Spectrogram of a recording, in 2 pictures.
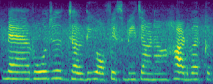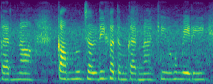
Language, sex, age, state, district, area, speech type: Punjabi, female, 18-30, Punjab, Mohali, rural, spontaneous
